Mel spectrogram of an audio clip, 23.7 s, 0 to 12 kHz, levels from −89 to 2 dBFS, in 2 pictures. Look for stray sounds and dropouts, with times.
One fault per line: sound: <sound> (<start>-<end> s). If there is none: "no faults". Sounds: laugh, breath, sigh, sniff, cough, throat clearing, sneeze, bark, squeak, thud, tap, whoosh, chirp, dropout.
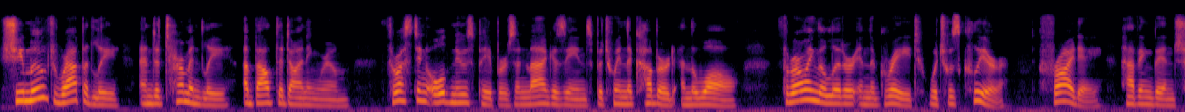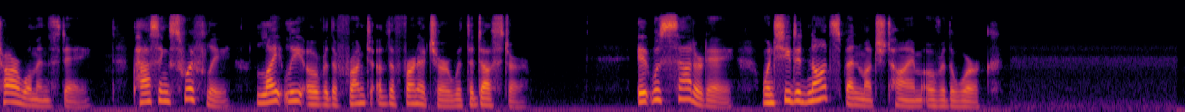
no faults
